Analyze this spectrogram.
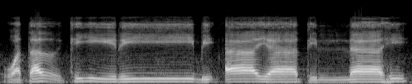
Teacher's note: لام کو بھی باریک پڑھیں گے ، لفظ جلالت کے لام سے پہلے زیر آ گئی ہے،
